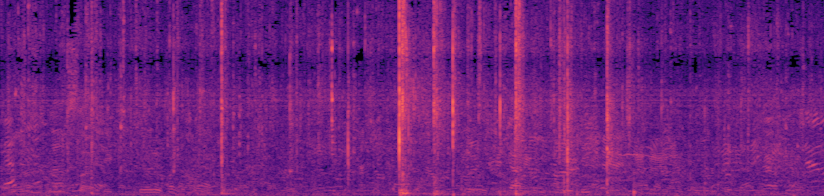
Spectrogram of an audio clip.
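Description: Onlookers talking among themselves, with several sharp knocks over a few seconds in the middle, the loudest about halfway through.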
